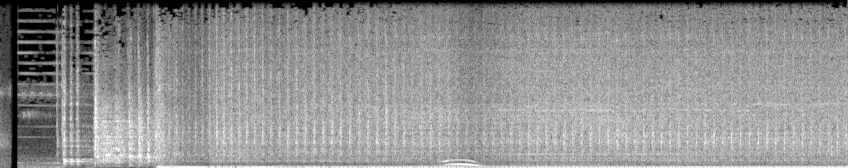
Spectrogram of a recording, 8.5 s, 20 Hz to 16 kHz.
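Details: Dodge Charger SRT8 392 V8 cold start after radiator and fan replacement: quick crank, catches, flares and settles into a high, steady cold idle with a deep, even rumble; normal.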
